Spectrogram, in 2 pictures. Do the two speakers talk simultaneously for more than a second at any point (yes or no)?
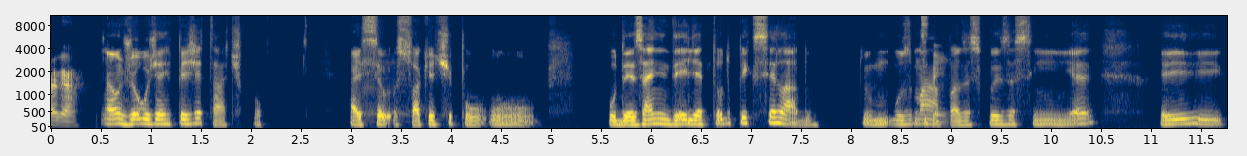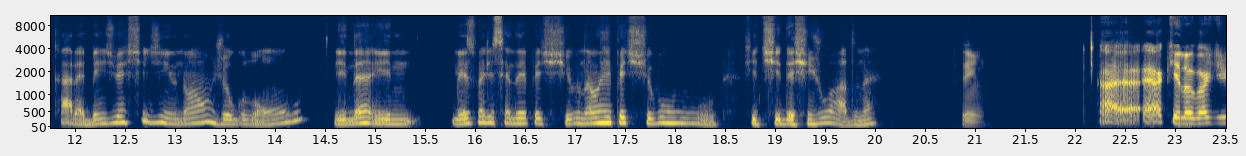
no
